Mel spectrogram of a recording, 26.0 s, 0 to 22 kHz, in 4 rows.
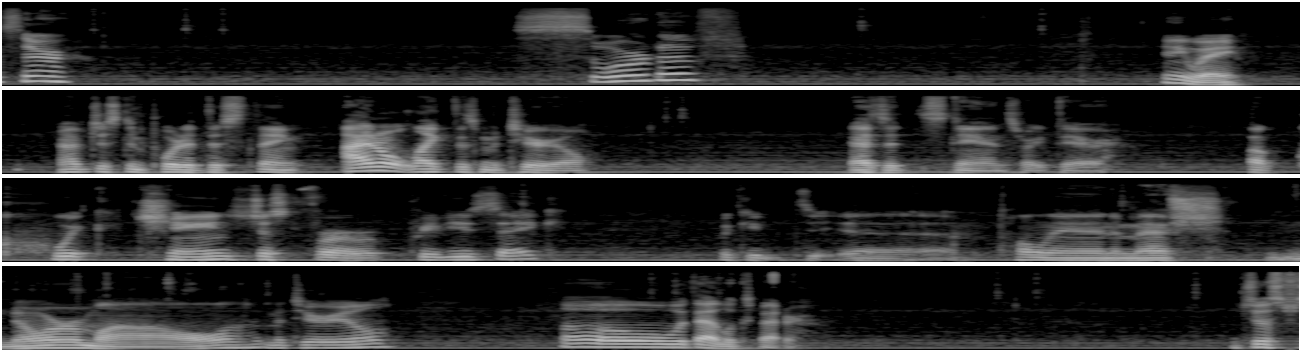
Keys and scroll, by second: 20.9 super+s.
